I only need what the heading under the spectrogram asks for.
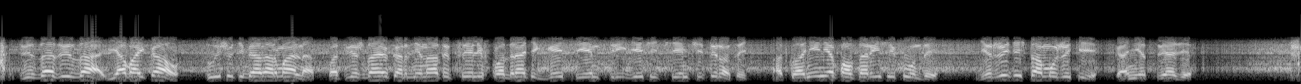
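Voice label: voice soviet infantry; Red Orchestra 41-45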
